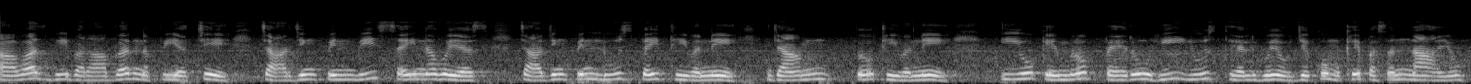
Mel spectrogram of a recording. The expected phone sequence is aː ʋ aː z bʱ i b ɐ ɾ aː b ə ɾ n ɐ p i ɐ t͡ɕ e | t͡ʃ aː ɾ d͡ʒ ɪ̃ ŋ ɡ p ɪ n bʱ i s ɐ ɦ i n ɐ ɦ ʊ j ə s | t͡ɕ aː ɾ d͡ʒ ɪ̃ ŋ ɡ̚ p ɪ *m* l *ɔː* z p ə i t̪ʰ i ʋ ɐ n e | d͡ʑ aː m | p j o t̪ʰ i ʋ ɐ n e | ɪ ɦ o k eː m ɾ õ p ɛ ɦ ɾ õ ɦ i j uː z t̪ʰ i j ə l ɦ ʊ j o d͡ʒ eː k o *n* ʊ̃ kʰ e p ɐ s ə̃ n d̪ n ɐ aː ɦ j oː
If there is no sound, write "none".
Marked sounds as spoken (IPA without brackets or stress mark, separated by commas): n, uː, m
